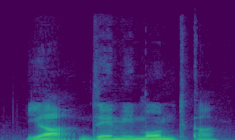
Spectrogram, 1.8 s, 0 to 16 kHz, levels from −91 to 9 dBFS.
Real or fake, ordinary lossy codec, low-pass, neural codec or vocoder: fake; AAC, 48 kbps; 14.4 kHz; codec, 32 kHz, 1.9 kbps, SNAC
